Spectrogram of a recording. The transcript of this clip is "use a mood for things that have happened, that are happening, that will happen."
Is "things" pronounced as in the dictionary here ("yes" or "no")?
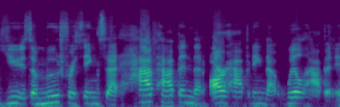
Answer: yes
